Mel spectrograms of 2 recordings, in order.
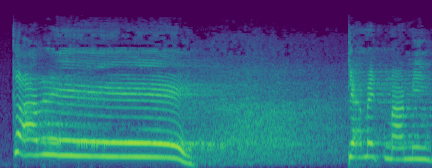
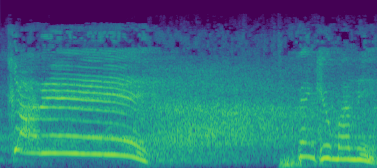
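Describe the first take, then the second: First: High, drawn-out exasperated mock scream; top-of-lungs scream. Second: Very high, loud, drawn-out mock-joyful shout; ecstatic scream. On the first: Boy opening his packed lunch, screaming in dismay. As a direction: wail the first word long and high, cursing mom. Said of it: "he'd scream at the top of his lungs". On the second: Boy tasting curry for the first time, screaming with delight. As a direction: squeal the first word long, a hammed-up rapture. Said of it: "I just, I was like".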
